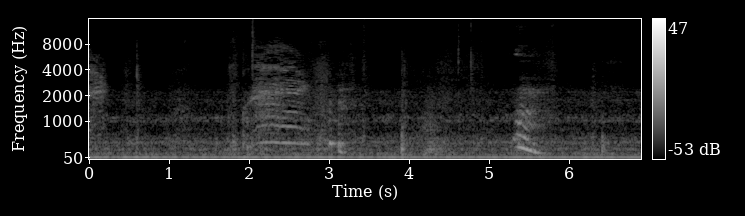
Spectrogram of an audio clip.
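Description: A pet cat gives a few soft, drawn-out meows indoors during a floor workout, faint over a steady low hum, with a brief clearer cry near the end.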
